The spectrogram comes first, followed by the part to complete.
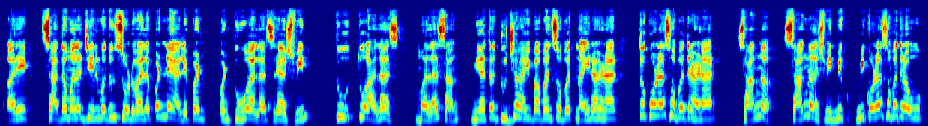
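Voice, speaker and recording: A young woman pleads in an exaggerated whine, as a woman mimics her. The voice is pushed higher than the speaker's own and moves fast. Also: lightly acted. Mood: whiny. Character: whining young woman pretending to suffer.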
